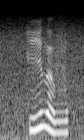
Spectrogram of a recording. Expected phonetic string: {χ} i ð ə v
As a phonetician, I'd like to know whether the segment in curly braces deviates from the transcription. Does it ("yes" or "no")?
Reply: yes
